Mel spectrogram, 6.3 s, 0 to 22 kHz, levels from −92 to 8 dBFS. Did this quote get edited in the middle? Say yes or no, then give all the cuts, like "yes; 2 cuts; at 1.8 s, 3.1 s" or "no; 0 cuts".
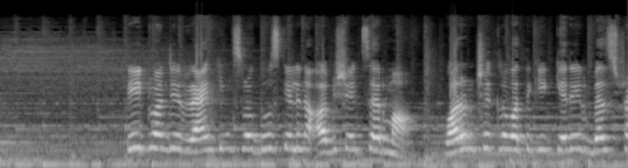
no; 0 cuts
